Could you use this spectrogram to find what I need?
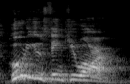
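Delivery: loud, high, frustrated yelling; frustrated shout. Retold or imitated. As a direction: shout it at the calm man. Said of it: "you say".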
